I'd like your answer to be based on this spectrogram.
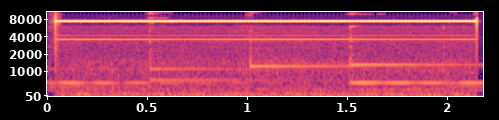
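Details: A steady, piercing high-pitched tone with faint, changing chime-like notes underneath, simulating the ear ringing of tinnitus.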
